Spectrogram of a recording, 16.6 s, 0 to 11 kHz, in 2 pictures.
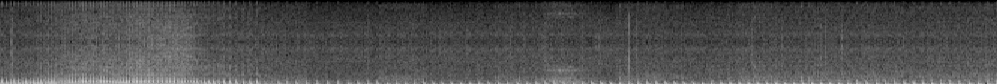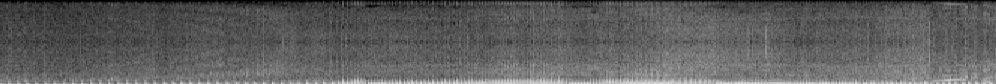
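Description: Kawasaki KLX250S dual-sport dirt bike engine, a single-cylinder four-stroke through an FMF Q4 exhaust, descending a steep hill. It revs up and down briefly at first, then putters steadily at low revs while rolling down. About eleven seconds in it grows louder and revs up and down several times as it comes closer.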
